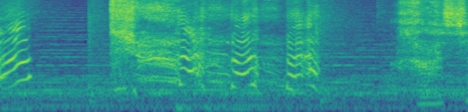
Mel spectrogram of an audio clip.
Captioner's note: laugh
